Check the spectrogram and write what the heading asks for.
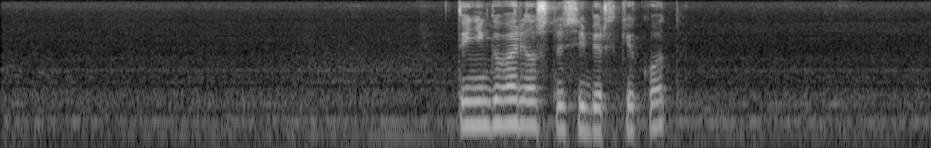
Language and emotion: Russian, neutral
